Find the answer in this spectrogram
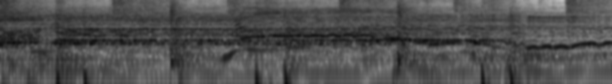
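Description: Gospel music: a choir singing with vibrato over a band with a steady beat.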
